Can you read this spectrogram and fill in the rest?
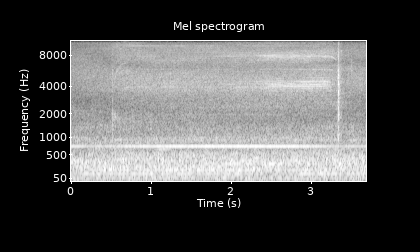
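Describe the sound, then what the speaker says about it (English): A 400-grit 3M flap wheel polishes a metal pen mechanism part with a steady, even abrasive whir and a constant high tone, close and unbroken, ending in a brief sharp scrape. "Now from there, I'm going to go to our flap wheel here."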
